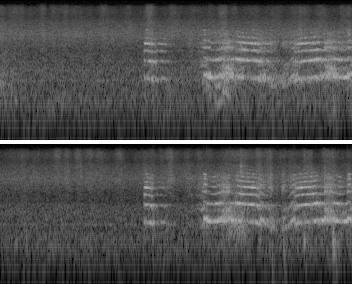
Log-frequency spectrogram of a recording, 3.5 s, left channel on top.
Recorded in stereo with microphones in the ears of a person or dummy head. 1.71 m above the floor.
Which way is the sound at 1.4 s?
25° right (ahead or behind).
